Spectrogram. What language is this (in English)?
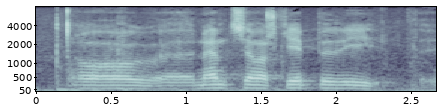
Icelandic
